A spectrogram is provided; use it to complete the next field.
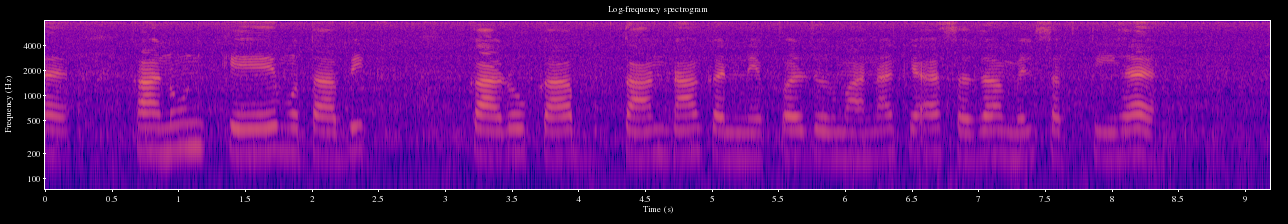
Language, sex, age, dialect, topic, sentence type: Hindi, female, 36-40, Hindustani Malvi Khadi Boli, banking, statement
